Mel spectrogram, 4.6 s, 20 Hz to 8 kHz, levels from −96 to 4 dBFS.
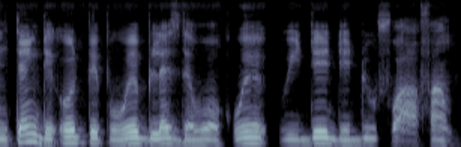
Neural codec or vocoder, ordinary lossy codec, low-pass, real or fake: none; none; none; real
